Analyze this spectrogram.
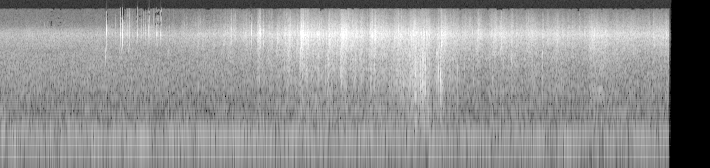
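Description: Dry fallen leaves crackling and rustling under running feet, loudest from about three to four and a half seconds in, over a steady low background hum; the sound cuts off abruptly near the end.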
